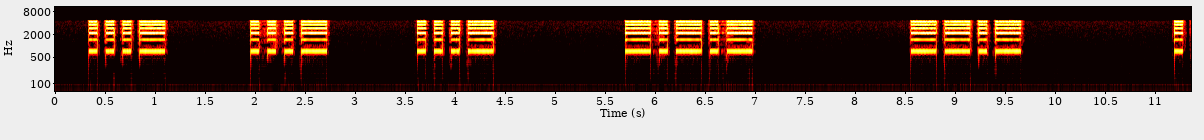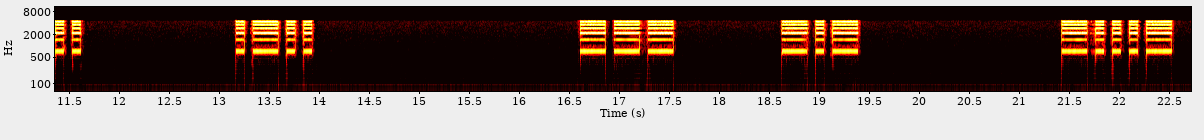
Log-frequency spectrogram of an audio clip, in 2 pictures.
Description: Morse code, heard as a keyed tone, about 14 wpm, spaced as for 7 wpm, 730 Hz. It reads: VVV<KA> Q S L OK <BT>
